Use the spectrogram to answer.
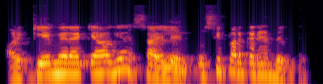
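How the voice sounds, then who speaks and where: A high-voiced male English teacher talks fast through a casual spoken lesson, drilling grammar rules on a low-quality recording. He quizzes repetitively, says the answers aloud, and calls his viewers friend and brother.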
